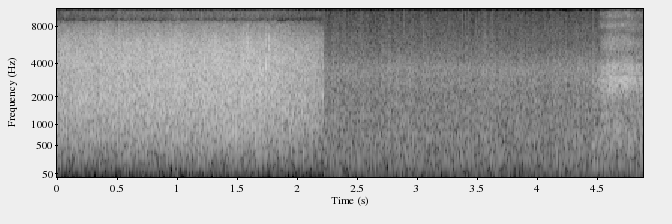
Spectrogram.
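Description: A heavy rain shower in Cateel, Davao, Philippines pours loud and close as a dense hiss, then drops abruptly to a softer, duller patter about halfway through, with faint thunder and no voices.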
